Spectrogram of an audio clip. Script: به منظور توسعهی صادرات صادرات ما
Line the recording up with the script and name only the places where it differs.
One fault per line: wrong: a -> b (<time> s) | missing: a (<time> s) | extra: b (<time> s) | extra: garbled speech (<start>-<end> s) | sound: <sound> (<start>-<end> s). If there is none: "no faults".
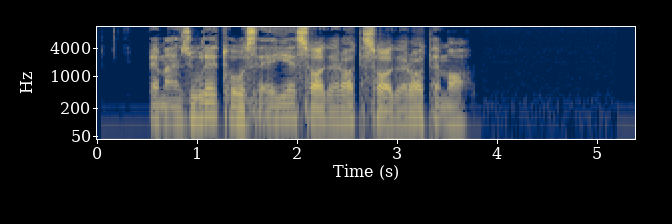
no faults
